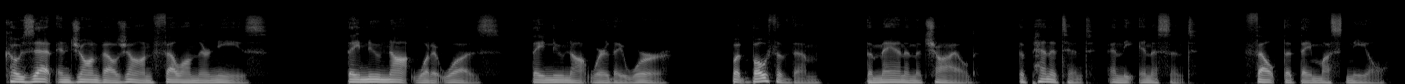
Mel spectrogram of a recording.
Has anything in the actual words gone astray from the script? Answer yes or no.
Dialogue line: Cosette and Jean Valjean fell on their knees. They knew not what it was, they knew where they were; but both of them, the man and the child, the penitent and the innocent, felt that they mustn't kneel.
yes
